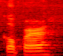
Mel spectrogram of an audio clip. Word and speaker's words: Copr: The name stands for Cool Other Package Repository, it's pronounced Copr, and it's basically place for hacking.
